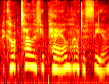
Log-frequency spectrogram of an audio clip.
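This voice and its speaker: Breathy, whispery ancient vampire woman, acted by a woman. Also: sits high, fairly even intonation, normal speed, darkish tone, slight background noise, close to an everyday voice. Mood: musing, detached. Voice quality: breathy, often dropping to a whisper. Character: ancient female vampire stalker, detached, teasing, world-weary predator. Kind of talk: intimate audio roleplay, ASMR-like acting addressed to the listener.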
